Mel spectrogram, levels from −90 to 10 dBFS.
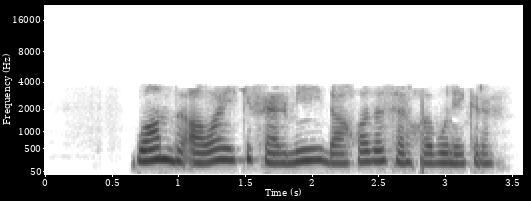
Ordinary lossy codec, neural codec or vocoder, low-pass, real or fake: MP3, 24 kbps; autoencoder, 48 kHz, 128 numbers a frame, DAC-VAE, trained on Japanese speech; 3.6 kHz; fake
